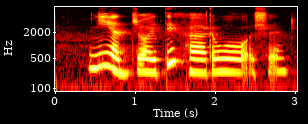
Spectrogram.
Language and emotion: Russian, positive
